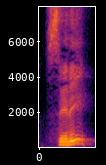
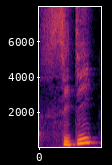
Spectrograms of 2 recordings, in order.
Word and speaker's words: city: On ne dit pas city, on dit city.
